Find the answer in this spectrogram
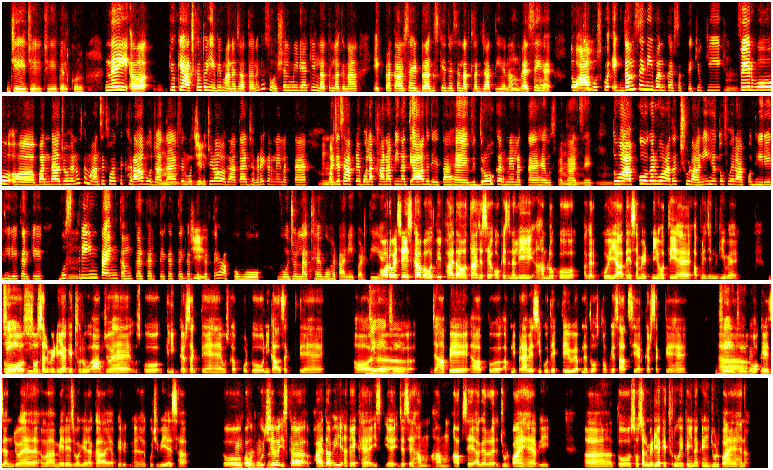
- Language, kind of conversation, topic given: Hindi, unstructured, आपके जीवन में सोशल मीडिया ने क्या बदलाव लाए हैं?
- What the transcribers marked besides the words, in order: in English: "ड्रग्स"; in English: "स्क्रीन टाइम"; in English: "ऑकेज़नली"; in English: "थ्रू"; in English: "क्लिक"; in English: "प्राइवेसी"; in English: "शेयर"; in English: "ऑकेज़न"; in English: "म मैरेज़"; in English: "थ्रू"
